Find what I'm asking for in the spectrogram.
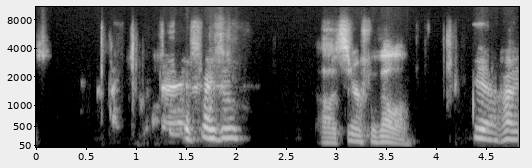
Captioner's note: faintly speaking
